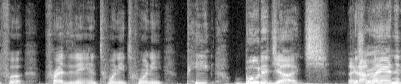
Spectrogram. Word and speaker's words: Buttigieg: He's running for president in 2020, Pete Buttigieg.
